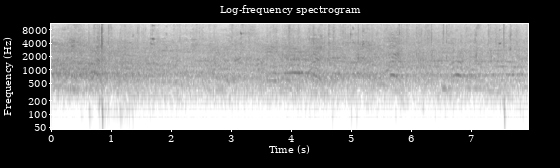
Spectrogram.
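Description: A large indoor crowd murmurs and cheers steadily in an echoing arena.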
